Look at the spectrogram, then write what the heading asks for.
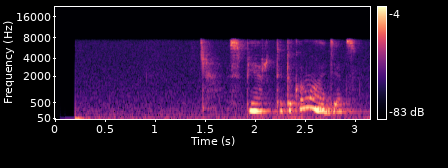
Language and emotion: Russian, neutral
